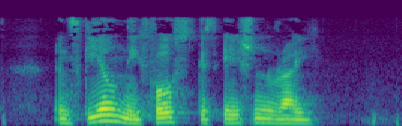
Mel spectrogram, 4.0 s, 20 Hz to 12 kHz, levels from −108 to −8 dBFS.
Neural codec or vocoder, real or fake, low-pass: none; real; 7.2 kHz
